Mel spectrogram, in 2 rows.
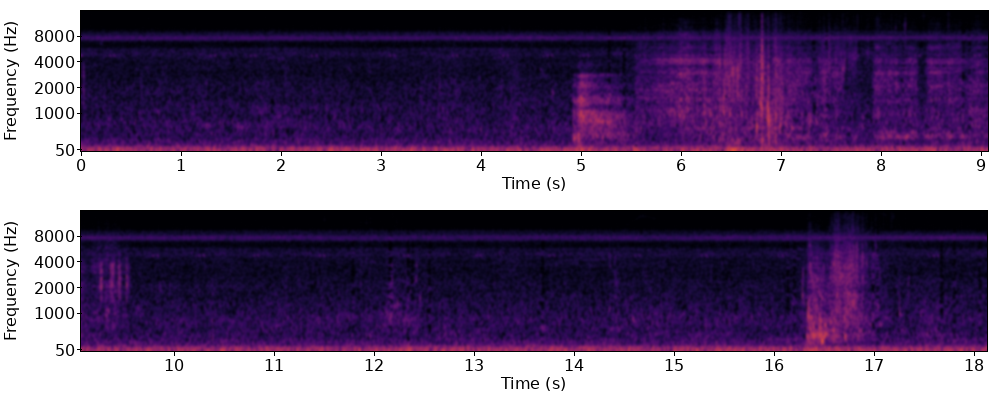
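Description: River water splashing and sloshing briefly a few times, at about 5, 7 and 16 seconds in, over a steady low outdoor rumble and a faint thin high-pitched tone.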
